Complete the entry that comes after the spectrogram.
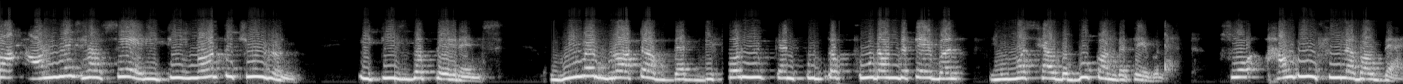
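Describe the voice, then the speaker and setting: A woman with an Indian accent speaks at a fairly slow pace in a high voice. Her intonation is lively and her loudness stays very even. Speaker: audience member asking a question. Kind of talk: audience question. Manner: halting.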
